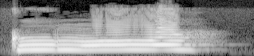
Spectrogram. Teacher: Mim di sini adalah huruf asyafatain atau huruf 2 bibir. Jadi dia juga al-khaisun karena keluar di hidung. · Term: mim sukun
